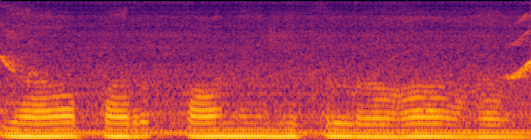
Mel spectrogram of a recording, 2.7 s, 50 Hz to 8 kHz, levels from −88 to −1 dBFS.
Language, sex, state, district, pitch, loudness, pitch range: Hindi, male, Haryana, Charkhi Dadri, 135 Hz, -13 LUFS, 130-140 Hz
